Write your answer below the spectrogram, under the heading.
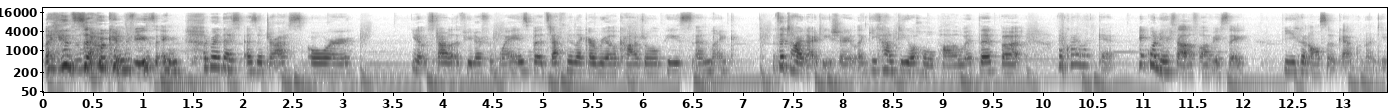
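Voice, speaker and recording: A woman with an Irish accent speaks at a very fast pace with big swings in loudness, music playing in the background. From Ireland. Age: 20s. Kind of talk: casual talk to camera. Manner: chatty, rambling.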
